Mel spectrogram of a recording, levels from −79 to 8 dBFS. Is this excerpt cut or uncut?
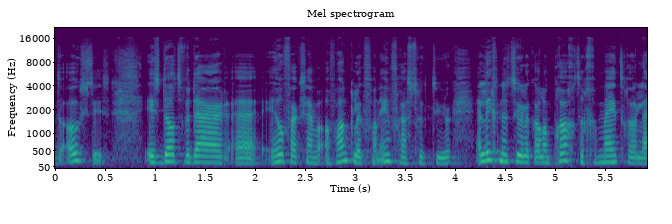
cut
